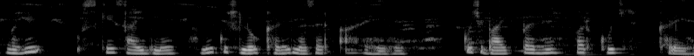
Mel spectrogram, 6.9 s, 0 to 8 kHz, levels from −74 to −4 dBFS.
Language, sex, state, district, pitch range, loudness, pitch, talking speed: Hindi, female, Jharkhand, Jamtara, 160-205 Hz, -39 LUFS, 180 Hz, 170 wpm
